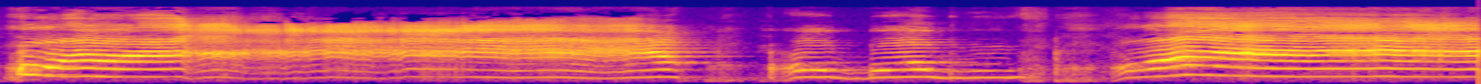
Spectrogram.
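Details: Infant crying: strong, high-pitched long wails with brief pauses for breath, in a small room.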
